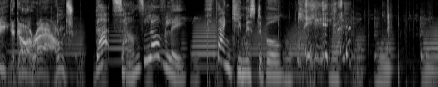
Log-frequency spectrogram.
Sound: peppa and george giggle

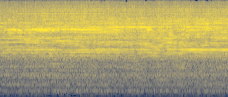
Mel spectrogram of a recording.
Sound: loud sawing noise

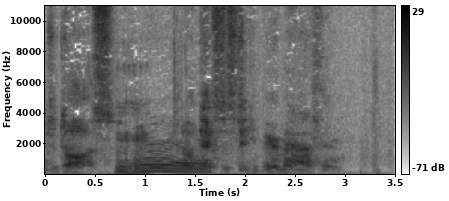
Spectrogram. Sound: sounds of agreement

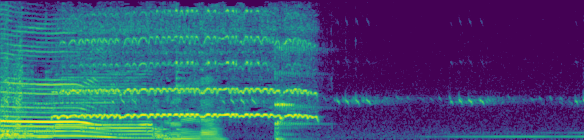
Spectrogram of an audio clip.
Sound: whistles

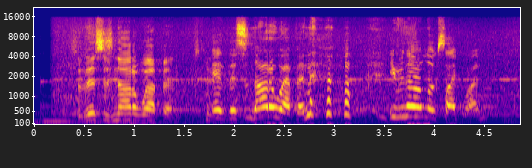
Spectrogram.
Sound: laughs

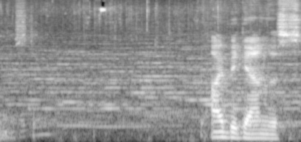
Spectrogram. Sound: bells ringing

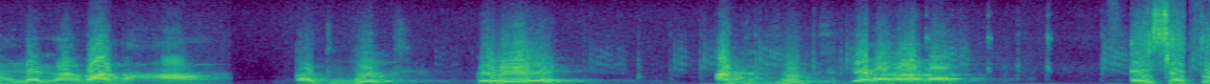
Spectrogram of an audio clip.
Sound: chuckles

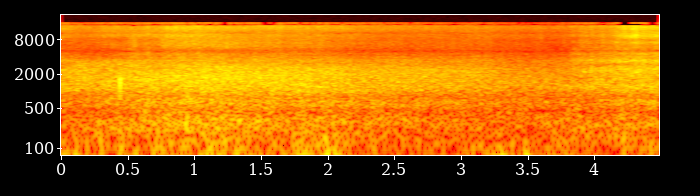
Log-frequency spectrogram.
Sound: sea crashes

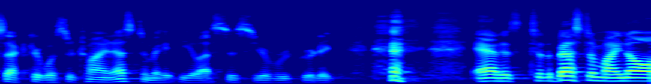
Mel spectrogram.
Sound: chuckles

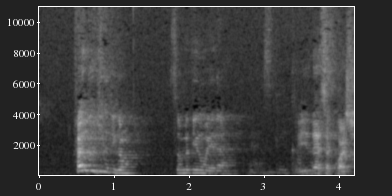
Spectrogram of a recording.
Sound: speaking foreign language

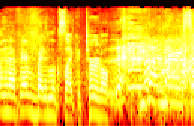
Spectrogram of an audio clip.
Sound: Katherine and audience laugh

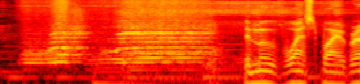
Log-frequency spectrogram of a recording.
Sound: train engine

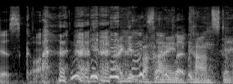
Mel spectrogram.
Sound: laughing

